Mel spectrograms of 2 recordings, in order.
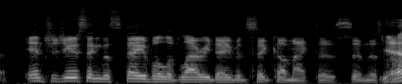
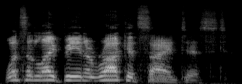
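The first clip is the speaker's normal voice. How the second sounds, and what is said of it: Raspy, high-pitched impression of another person. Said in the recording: “my impersonation probably didn't tip you either way. He's because he's really difficult to do because he's raspy, but high pitched ... he kind of sounded like your Harrison Ford ... It's deceptively hard to do a Jeff Garland impression”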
